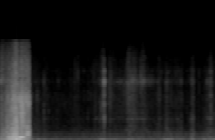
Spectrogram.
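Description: Saree fabric rustling as the pallu is lifted and handled: one short, loud swish of cloth right at the start, then faint rustling.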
